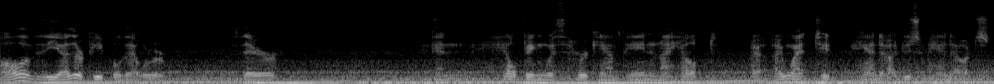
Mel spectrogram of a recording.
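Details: Adult man who had severe stuttering that still crops up, heard now as stammering and hesitating; stuttering.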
